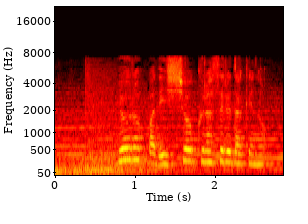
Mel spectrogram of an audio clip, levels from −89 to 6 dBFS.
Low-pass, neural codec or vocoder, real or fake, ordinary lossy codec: 7.2 kHz; none; real; none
